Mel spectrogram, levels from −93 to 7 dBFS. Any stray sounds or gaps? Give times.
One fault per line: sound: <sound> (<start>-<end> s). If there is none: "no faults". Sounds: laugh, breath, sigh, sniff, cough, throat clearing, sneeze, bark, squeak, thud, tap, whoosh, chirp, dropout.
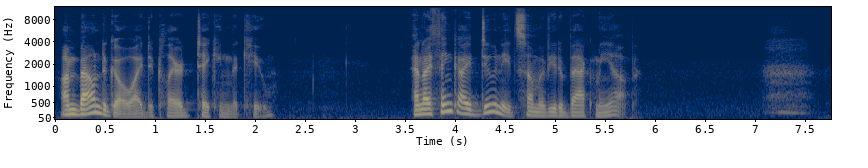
sound: breath (7.0-7.6 s)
